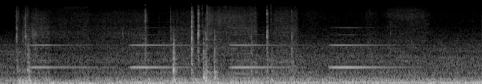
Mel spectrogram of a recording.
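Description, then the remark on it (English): Power windows of a car whir as they roll down, with a steady low engine rumble underneath and a few clicks and repeating soft tones in the cabin, with the air conditioning on and the car hot inside. “So I have to open the windows.”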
